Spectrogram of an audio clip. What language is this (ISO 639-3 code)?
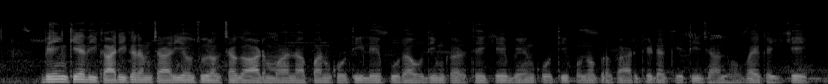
hne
